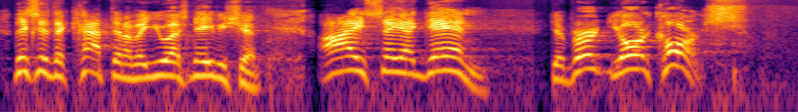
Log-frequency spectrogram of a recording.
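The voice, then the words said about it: Raised, loud commanding voice. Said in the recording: “I'm raising my voice for emphasis.”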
